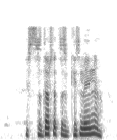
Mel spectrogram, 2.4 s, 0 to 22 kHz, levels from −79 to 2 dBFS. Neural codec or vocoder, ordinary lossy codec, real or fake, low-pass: vocoder, 22.05 kHz, 80 mel bands, Vocos; AAC, 48 kbps; fake; 9.9 kHz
